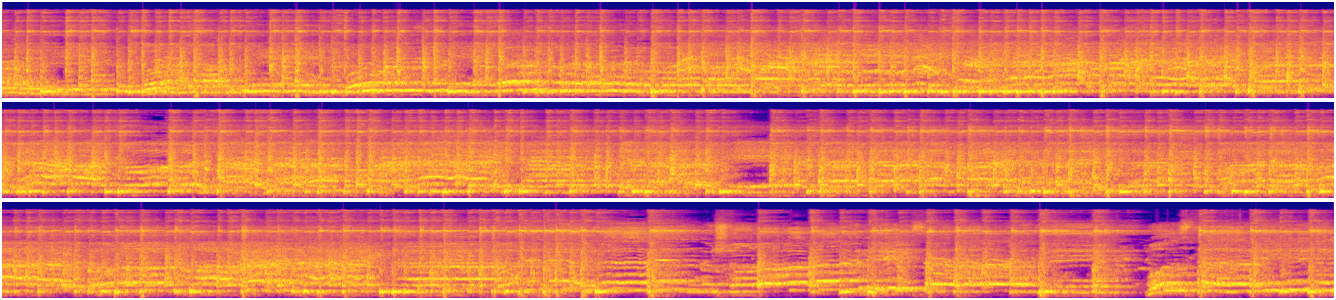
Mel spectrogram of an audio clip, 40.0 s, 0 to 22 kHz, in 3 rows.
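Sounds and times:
frame drums with jingles: 0.0 - 39.9
group singing in unison: 0.0 - 39.9.

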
